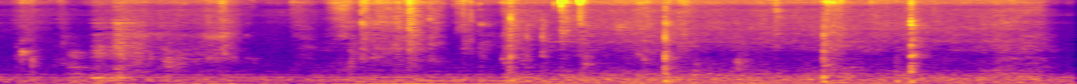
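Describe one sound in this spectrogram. Crisp fried fish crackles as fingers tear it apart.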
